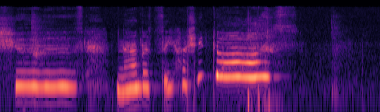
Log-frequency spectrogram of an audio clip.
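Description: A young girl sings out loudly up close.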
